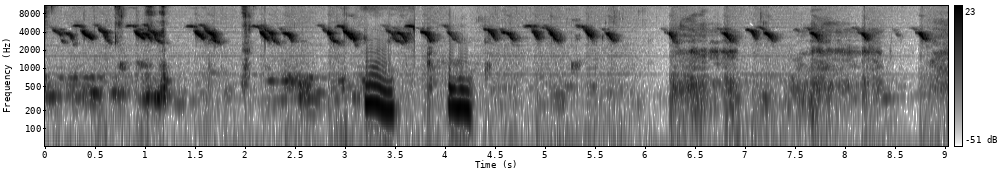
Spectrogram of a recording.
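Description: A small bird chirping over and over, several short high chirps a second, close by. Under it come the slurps of noodles being eaten and a few sharp clicks of cutlery on a bowl.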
